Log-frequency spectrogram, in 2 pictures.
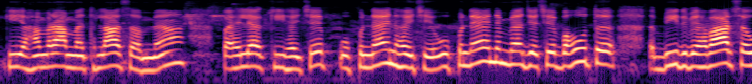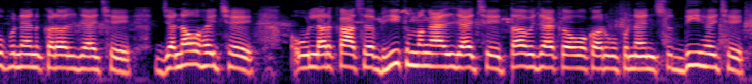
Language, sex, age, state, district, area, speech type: Maithili, female, 45-60, Bihar, Purnia, rural, spontaneous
